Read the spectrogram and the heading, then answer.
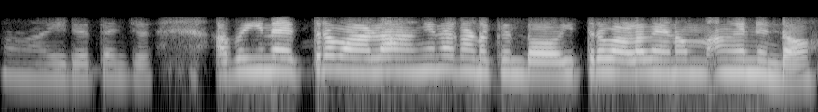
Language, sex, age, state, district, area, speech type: Malayalam, female, 45-60, Kerala, Wayanad, rural, conversation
